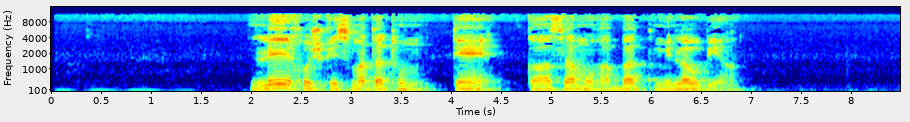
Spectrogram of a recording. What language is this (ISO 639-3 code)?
dml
